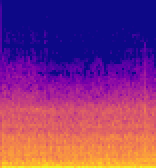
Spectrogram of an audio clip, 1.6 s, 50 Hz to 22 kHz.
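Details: 2006 3rd gen Cummins diesel just after installing an AirDog II 4G 165 GPH lift pump, XDP fuel sump and Fleece fuel filter delete: steady, even low rumble at idle with no knocks or misses, healthy smooth idle.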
